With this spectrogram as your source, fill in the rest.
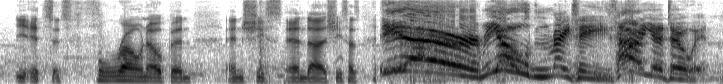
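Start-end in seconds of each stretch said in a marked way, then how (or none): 3.8-7.0 very loud, very high, shrill, hearty pirate voice. Voicing Jay greeting the party at the door: loud pirate-like greeting. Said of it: "you're so loud".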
